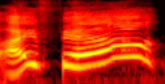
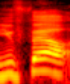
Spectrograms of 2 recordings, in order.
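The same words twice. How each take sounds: First: Very high, rising disbelief; incredulous. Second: Said in the usual way. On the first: Retold or imitated. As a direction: imitate her high-pitched shocked echo. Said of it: "With this tone".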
